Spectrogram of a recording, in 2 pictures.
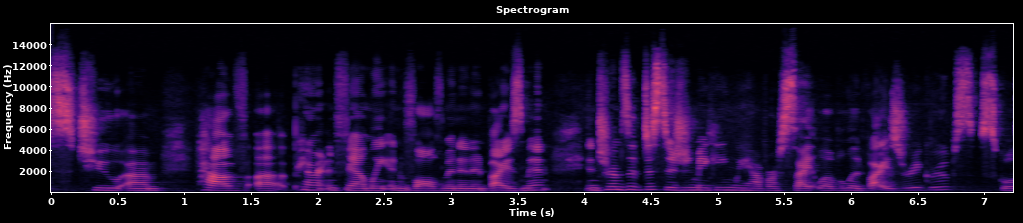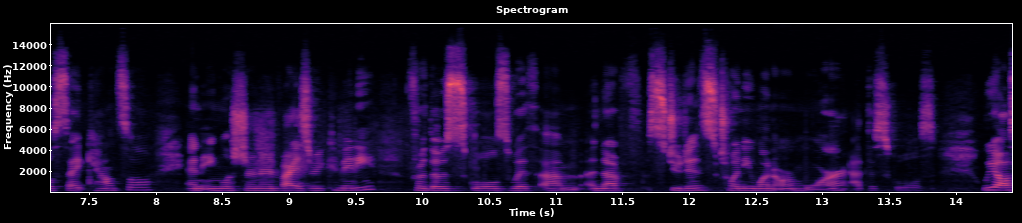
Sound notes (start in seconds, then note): none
